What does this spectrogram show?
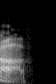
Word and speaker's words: of: very little else there occasionally i make the v sound as in the word of o f of but that's about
